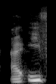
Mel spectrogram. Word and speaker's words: Aoife: Pronounce Aoife, exactly. Aoife is a beautiful name. It's one of my favorite names. Irish names are gorgeous. They're hard to pronounce if you don't know how Irish spelling works.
